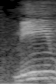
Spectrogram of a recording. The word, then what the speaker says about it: meme: those who like visuals meme rhymes with cream smallest unit of replicating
